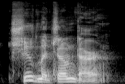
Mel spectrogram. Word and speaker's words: Shuv Majumdar: Shuv Majumdar, did I say his name right?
